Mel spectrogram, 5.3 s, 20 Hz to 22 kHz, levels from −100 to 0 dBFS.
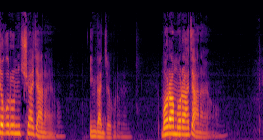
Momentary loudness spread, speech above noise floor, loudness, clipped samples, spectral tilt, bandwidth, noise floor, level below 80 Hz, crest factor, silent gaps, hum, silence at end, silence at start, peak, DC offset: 20 LU; 46 dB; -24 LUFS; under 0.1%; -5.5 dB/octave; 15.5 kHz; -70 dBFS; -60 dBFS; 24 dB; none; none; 1.15 s; 0 s; -2 dBFS; under 0.1%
